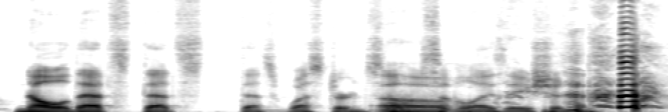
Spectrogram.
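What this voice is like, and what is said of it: Deep, hardcore Yooper accent. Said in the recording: “Youper accent. So it's like super hardcore ... it's just deep and like, you can tell it's like a Southern accent, but a Northern Southern accent”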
